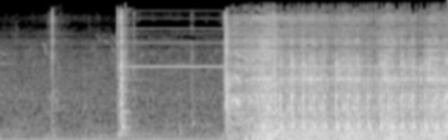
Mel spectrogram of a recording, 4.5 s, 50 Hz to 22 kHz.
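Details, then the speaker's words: DX10 digger whose starter motor had stuck on and melted, now starting: clicks, brief cranking, then catches into an uneven idle. It needs more glow-plug heat but starts normally. "start model works oh I need a bit more heat yet needs a bit more heat but it's starting and stuffing"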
